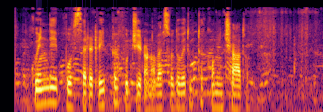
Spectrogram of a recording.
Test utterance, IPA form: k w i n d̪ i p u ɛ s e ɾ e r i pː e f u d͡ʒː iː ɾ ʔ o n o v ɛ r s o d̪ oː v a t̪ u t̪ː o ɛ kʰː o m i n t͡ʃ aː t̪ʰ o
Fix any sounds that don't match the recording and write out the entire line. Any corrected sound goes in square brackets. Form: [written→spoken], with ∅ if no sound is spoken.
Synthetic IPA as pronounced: k w i n d̪ i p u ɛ s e ɾ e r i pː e f u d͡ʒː iː ɾ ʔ o n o v ɛ r s o d̪ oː v [a→e] t̪ u t̪ː o ɛ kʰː o m i n t͡ʃ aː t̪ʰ o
